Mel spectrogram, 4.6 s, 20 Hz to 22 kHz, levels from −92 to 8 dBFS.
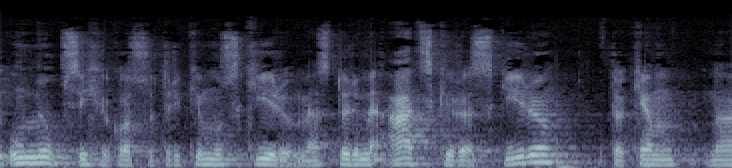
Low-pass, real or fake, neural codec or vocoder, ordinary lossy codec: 14.4 kHz; fake; vocoder, 48 kHz, 128 mel bands, Vocos; AAC, 48 kbps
